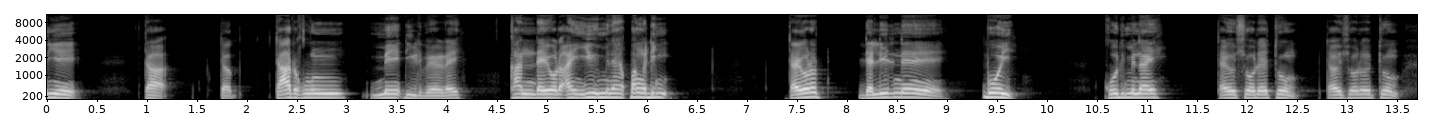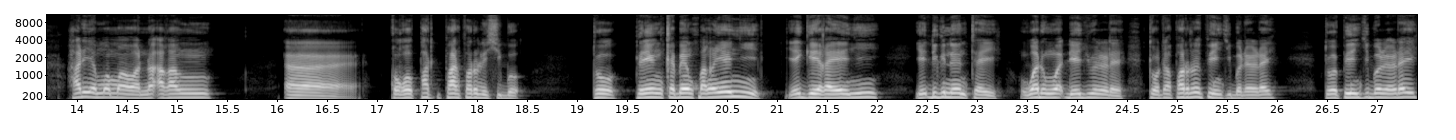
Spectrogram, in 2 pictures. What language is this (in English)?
Kushi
